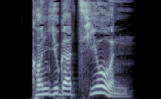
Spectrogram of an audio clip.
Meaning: 1. conjugation (verb inflection) 2. conjugation 3. conjugation (negation of non-real part)
- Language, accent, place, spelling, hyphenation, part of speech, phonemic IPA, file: German, Germany, Berlin, Konjugation, Kon‧ju‧ga‧ti‧on, noun, /kɔnjuɡaˈtsi̯oːn/, De-Konjugation.ogg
